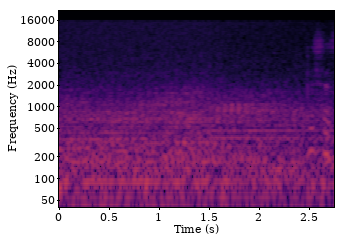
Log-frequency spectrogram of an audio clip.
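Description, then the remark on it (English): A helicopter owned by security hired by TMX to patrol the area hovers and circles overhead at the shores of Burrard Inlet, its steady low rumble filling the air in a continuous drone that neither fades nor builds, with no clear voices over it. “a helicopter owned by security hired by TMX to patrol the area was hovering nearby.”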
